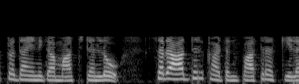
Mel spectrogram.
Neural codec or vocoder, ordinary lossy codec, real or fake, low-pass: none; none; real; 3.6 kHz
